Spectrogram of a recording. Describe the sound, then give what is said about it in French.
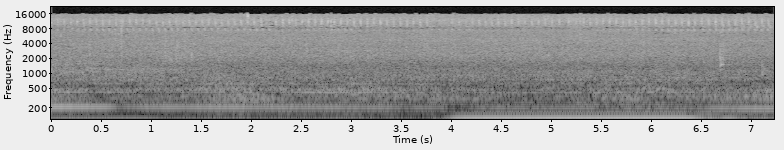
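A deep low synthesizer tone imitating a large bumblebee's drone swells in over a steady background hum, holds loud and unwavering for a few seconds, then drops away. “Une espèce de fréquence basse faite au synthétiseur.”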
